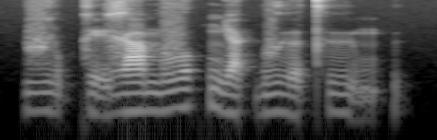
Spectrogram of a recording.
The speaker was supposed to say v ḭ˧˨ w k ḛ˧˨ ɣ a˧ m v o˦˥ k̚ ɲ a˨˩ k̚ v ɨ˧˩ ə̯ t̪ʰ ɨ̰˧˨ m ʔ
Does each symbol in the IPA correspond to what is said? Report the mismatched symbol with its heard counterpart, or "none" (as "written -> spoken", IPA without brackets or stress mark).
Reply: none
